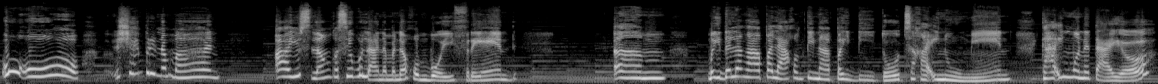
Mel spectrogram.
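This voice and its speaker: A shy young woman in love, lively and high. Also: measured pace, soft background music. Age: young adult. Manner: earnest, flustered, then indignant. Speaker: heroine Abby. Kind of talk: radio drama acting.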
